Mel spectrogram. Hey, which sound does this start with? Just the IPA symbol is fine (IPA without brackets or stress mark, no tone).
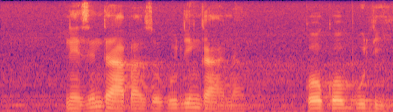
n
